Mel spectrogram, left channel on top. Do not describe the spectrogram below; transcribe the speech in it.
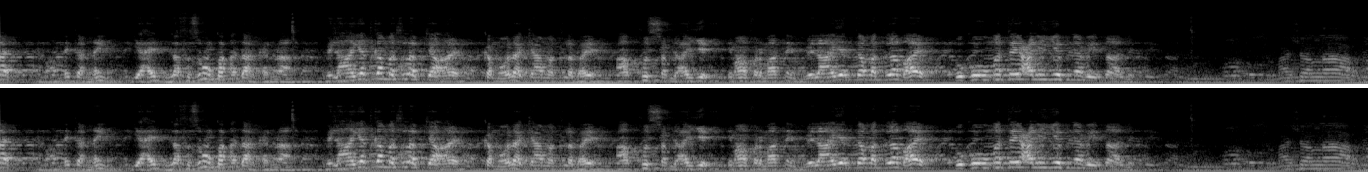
امام نے کہا نہیں یہ ہے لفظوں کا ادا کرنا. ولایت کا مطلب کیا ہے. کہ مولا کیا مطلب ہے آپ خود سمجھائیے. امام فرماتے ہیں ولایت کا مطلب ہے حکومت علی ابن ابی طالب. ماشاءاللہ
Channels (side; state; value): both; identical; correlation 1.00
